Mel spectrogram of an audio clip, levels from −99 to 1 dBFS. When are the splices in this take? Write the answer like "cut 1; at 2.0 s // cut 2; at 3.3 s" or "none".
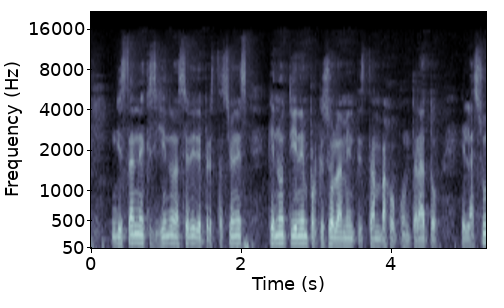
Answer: none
